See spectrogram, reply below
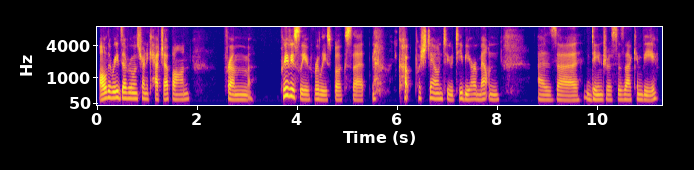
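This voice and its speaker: A woman's voice: low-pitched, a little slow, darkish tone, no echo, clean studio sound. A woman hosting a casual interview and chat about books. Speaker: host of a book interview show.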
